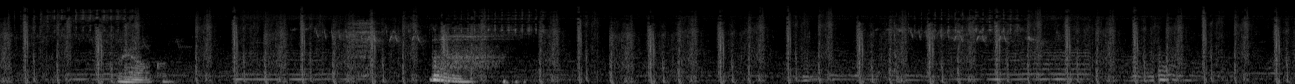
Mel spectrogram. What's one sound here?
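A man talks into a microphone now and then, close up.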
